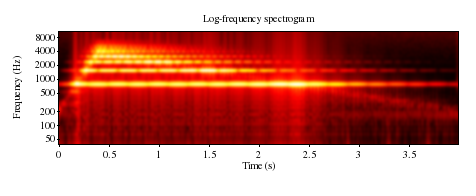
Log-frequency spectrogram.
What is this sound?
Multisamples created with subsynth. Eerie horror film sound in middle and higher registers.
evil, horror, multisample, subtractive, synthesis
